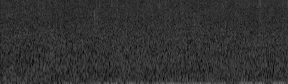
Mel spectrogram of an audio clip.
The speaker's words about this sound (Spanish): Aquí también llueve. En el acantilado no dejaba de llover.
